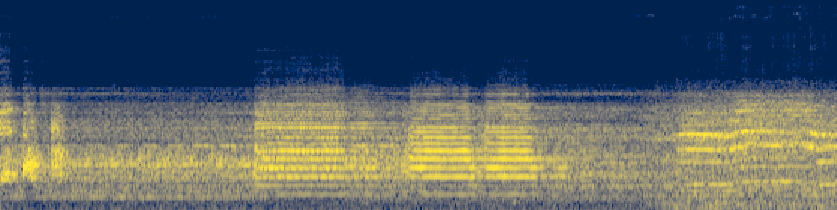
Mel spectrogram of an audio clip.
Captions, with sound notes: - [Voiceover] Roger that, out. (horn blares)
